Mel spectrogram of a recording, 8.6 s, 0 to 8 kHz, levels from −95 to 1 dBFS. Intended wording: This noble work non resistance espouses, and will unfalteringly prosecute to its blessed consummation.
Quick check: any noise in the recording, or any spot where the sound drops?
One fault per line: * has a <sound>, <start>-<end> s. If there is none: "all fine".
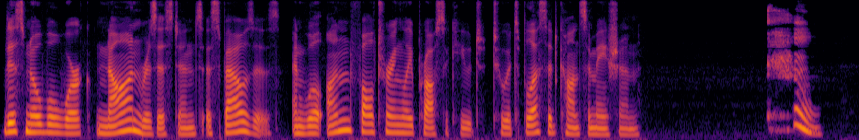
* has a cough, 7.7-8.2 s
